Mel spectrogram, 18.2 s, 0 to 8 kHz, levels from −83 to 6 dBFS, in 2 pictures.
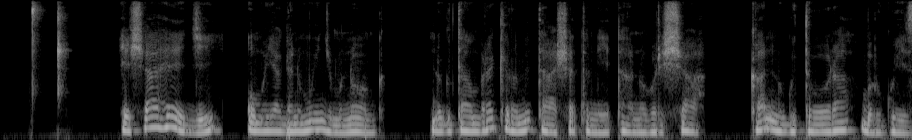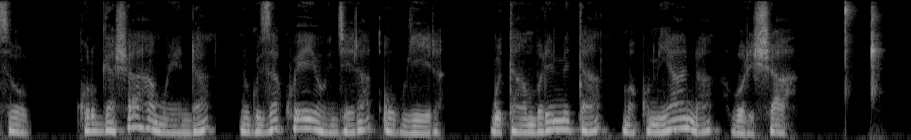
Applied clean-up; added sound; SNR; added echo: none; none; none; none.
